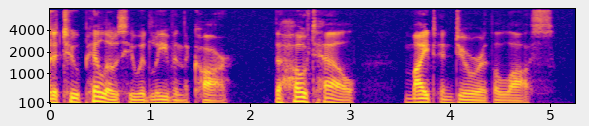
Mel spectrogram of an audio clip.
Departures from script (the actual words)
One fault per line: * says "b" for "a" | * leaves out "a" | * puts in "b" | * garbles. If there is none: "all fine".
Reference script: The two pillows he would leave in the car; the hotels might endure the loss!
* says "hotel" for "hotels"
